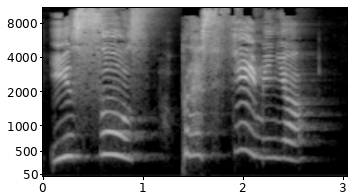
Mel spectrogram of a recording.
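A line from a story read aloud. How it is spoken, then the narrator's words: Desperate scream. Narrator (Russian): в отчаянии закричала она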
